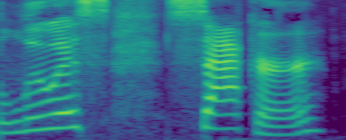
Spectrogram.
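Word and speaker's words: Sachar: and this one I definitely know how to pronounce his name, and it is Lewis Sacker.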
